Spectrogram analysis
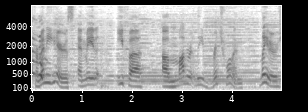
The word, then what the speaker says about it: Aoife: How do you pronounce that name? Aoife.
